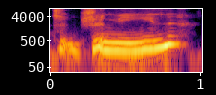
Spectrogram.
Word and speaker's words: Jenine: You can actually send me an email at Janine Stanley, and that's JENINE.Stanley@IRA, which is spelled AIRA.IO.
